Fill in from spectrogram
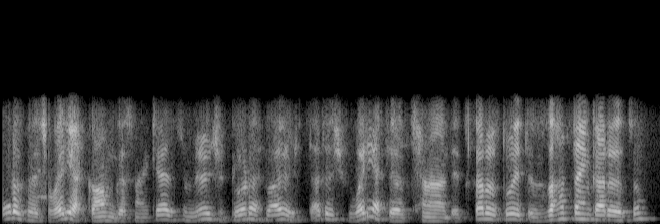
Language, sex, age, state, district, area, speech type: Kashmiri, male, 18-30, Jammu and Kashmir, Ganderbal, rural, conversation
